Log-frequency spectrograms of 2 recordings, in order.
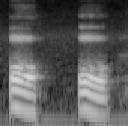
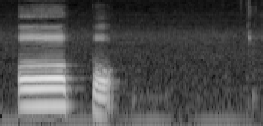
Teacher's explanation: Your tongue gets kind of pushed back and down a little bit and the inside of your mouth is open and wide. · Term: letter O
